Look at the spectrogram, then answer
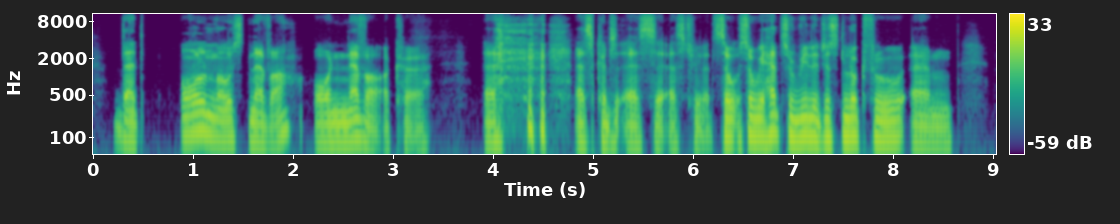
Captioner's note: chuckles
